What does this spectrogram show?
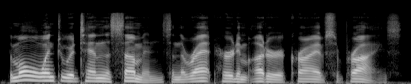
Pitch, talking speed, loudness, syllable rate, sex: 120 Hz, 250 wpm, -17 LUFS, 5.7 syllables/s, male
